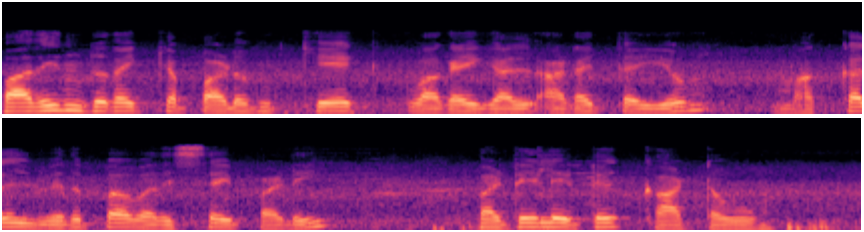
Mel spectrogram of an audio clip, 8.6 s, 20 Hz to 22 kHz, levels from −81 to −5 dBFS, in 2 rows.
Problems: none marked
